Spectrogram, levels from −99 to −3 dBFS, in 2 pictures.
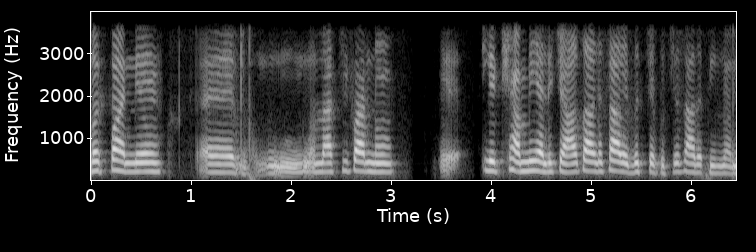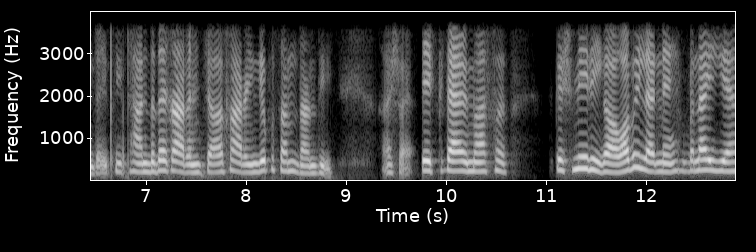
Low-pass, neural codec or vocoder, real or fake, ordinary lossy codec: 3.6 kHz; codec, 16 kHz, 1 kbps, FunCodec, trained on Chinese and English, 50 frames a second; fake; none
